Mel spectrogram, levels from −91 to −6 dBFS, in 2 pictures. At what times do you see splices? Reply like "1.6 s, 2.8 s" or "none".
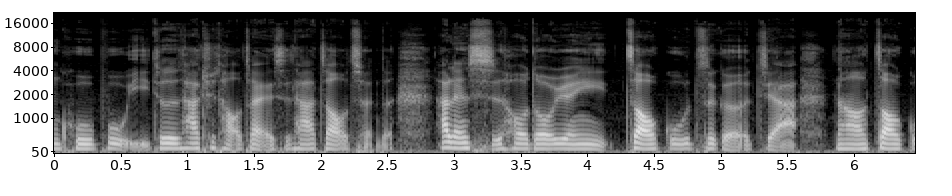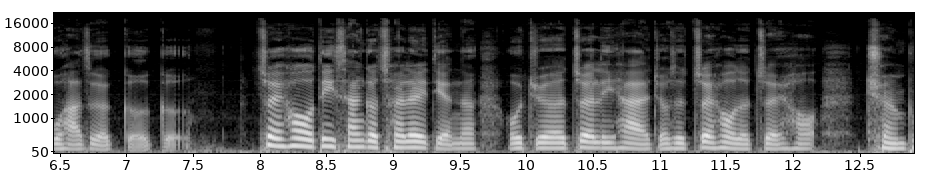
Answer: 4.2 s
